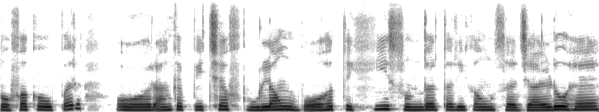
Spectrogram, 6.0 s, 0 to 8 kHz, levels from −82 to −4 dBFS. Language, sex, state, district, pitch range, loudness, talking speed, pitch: Marwari, female, Rajasthan, Nagaur, 195-220 Hz, -16 LUFS, 150 wpm, 205 Hz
